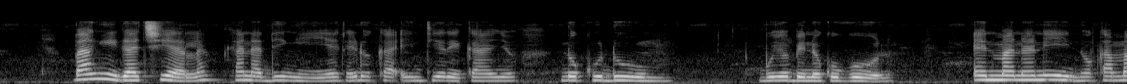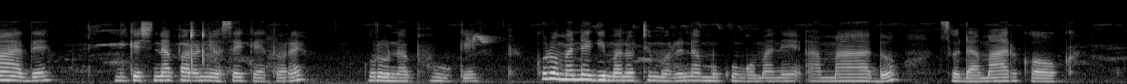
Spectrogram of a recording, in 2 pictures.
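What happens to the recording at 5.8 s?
Nothing goes wrong at 5.8 s: the audio is intact there, carried by G.722 wideband telephone coding at 64 kbit/s with its usual ceiling near 7.7 kHz.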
